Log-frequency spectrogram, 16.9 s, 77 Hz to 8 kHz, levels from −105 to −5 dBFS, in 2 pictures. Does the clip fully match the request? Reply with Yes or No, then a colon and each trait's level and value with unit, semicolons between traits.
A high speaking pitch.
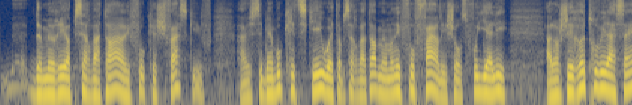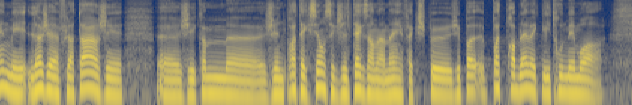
No: low, 130 Hz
